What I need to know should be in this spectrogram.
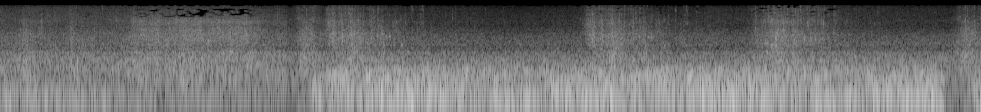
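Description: Water splashes as someone wades in and swims.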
